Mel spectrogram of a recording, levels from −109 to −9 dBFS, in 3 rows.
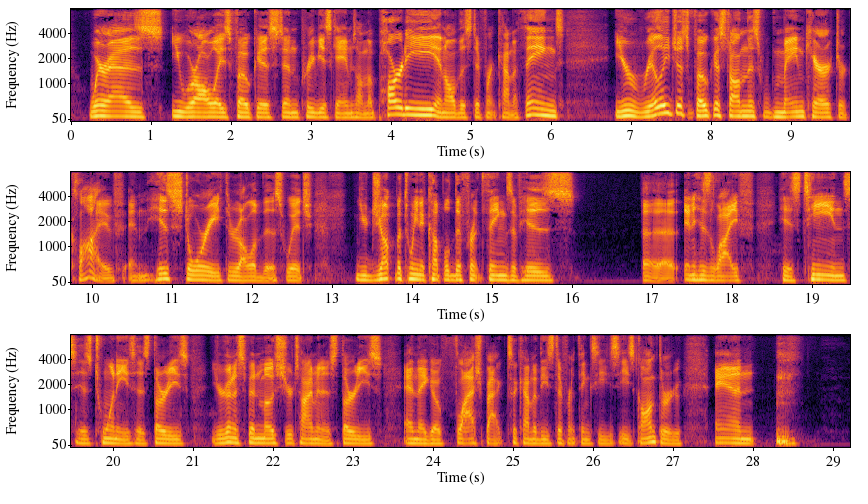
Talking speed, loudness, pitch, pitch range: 165 wpm, -17 LUFS, 115 Hz, 105-130 Hz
